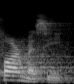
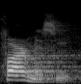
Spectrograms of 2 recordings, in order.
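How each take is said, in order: Both takes have the same delivery.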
